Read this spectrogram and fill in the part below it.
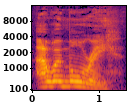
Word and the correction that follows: Aomori: Have I pronounced that right? Would you like to have a better feel like there's something you've got to do with the O. – Shingu. – Maybe. – Shingo Aomori. Aomori.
